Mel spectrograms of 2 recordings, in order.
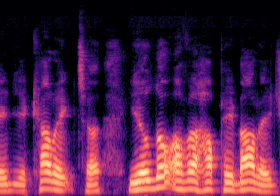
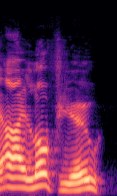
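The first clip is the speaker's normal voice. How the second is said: unloving tone with no tenderness; 3 semitones higher than usual. Speaker shows saying the right words in the wrong tone; unloving tone. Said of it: "That's not very loving in tone".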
